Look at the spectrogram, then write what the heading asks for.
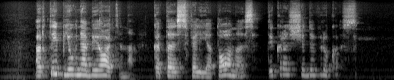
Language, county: Lithuanian, Vilnius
